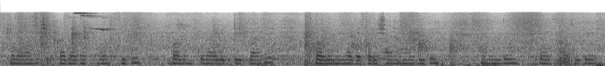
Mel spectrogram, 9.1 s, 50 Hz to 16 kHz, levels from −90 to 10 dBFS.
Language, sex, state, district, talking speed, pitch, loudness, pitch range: Kannada, female, Karnataka, Bijapur, 80 wpm, 205 Hz, -18 LUFS, 200-210 Hz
